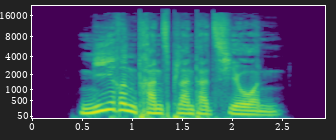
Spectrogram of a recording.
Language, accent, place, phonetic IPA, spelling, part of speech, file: German, Germany, Berlin, [ˈniːʁəntʁansplantaˌt͡si̯oːn], Nierentransplantation, noun, De-Nierentransplantation.ogg
- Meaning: kidney transplantation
